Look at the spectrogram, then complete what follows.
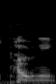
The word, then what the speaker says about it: peony: Opponent is pony, but it's spelled P-E-O-N-Y.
